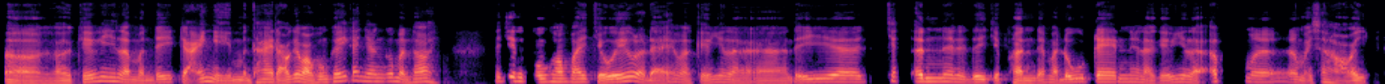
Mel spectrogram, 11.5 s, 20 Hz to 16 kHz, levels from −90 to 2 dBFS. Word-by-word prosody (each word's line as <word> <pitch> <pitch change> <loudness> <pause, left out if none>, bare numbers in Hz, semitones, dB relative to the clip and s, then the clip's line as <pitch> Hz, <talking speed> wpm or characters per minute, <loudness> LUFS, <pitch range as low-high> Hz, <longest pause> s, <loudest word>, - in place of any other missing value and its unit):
Ờ, 110 - +2
ờ, 95 -3 +1
gọi, 100 +2 -1
kiểu 135 +8 0
như 175 -1 -1
là 130 -7 +3
mình 105 -2 -4
đi 130 +3 0
trải 145 - +2
nghiệm, 115 -9 -1
mình 110 - -2
thay 130 +4 +1
đổi 105 - +3
cái 155 - +3
bầu 105 - +6
không 125 +2 -2
khí 160 +5 +1
cá 190 - -2
nhân 160 -4 -2
của 165 - -2
mình - - 0
thôi, 145 +2 +2 0.6
nói - - -4
chứ - - +4
cũng 140 0 0
hông 145 -1 +2
phải 140 0 +3
chủ 135 -5 +2
yếu 155 +7 +5
là - - +3
để - - -1
mà, 115 -4 -2
kiểu 100 +1 -4
như 135 +3 -4
là, 115 -4 -1
à, 100 0 -4
đi, 140 +3 0
ơ, 140 -1 +2 0.2
check 180 0 -7
in 150 0 +3
hay 150 -1 +1
là 140 - -1
đi 125 +2 +2
chụp 110 - -3
hình 100 -4 +2
để 110 - -1
mà 115 -1 -2
đu 140 +6 0
trend 140 0 +2
hay 140 -1 -4
là, 105 - -1
kiểu 100 +1 -2
như 140 +1 -2
là, 120 - -1
up 160 - +1 0.7
mạng - - -5
xã - - -5
hội. 105 +4 -1
130 Hz, 300 wpm, -26 LUFS, 110-145 Hz, 0.7 s, bầu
